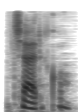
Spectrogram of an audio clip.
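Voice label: "charco", Spanish, cuba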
